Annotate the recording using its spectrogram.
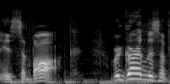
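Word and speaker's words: sabacc: in a game against Lando some people incorrectly pronounce into SABIC while the correct pronunciation is a balk regardless of how you say it it's always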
